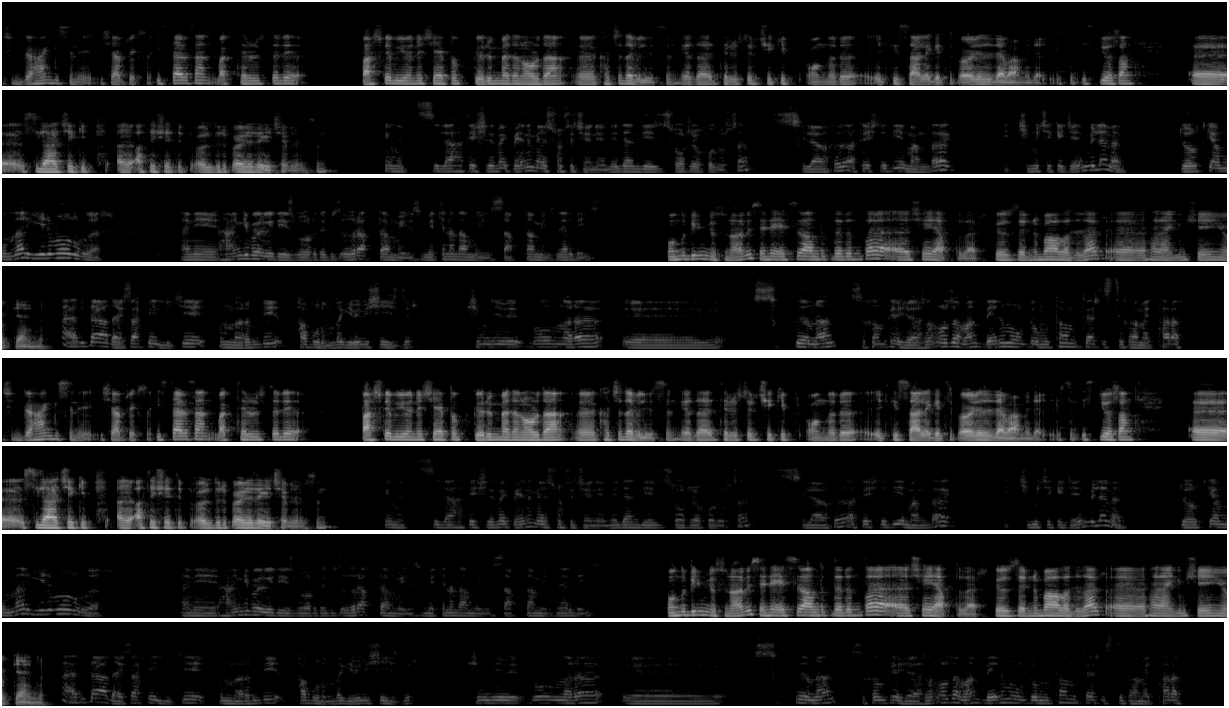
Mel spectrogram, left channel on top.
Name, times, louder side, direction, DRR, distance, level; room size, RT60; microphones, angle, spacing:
voice 1, 0.0-3.0 3.6-11.6 11.9-15.6 31.2-37.2, right 4 dB, 30° right, 0.4 m, -34 dB
voice 2, 16.1-21.7 22.4-23.7 24.0-30.5 35.1-35.8 37.3-44.0 44.3-48.6, left 4 dB, 90° left, 1.1 m, -49 dB
4.5 x 2.8 x 2.6 m
head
